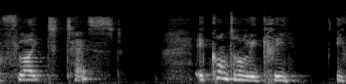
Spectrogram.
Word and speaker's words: Flight Test: Quand on le prononce, il faut marquer une micro-pause entre les deux mots, donc flight test.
